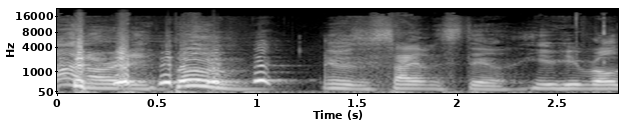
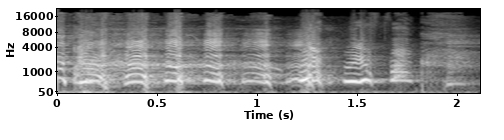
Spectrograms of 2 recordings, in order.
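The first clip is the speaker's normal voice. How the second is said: much higher and louder, slow and stretched through a laugh; laughing mock wail; 9 dB louder, much slower than usual. Repeating the wife's question to his friend with a laughing high wail. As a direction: wail the question comically while cracking up.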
